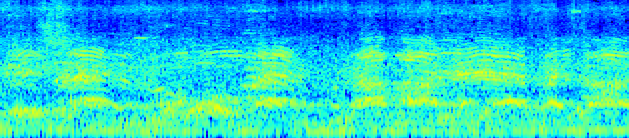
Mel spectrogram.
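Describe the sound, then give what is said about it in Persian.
A protest crowd of provincial employees of Iran's State Welfare Organization chants loudly in unison in front of the Islamic Consultative Assembly (parliament) in Tehran, protesting over salaries, benefits and welfare payments; many voices shout together in steady, rhythmic surges with no pause throughout. “روز گذشته در تهران کارمندان استانی سازمان بهزیستی در اعتراض به وضعیت حقوق و مزایا و دریافت‌های رفاهی خود مقابل مجلس شورای اسلامی دست به تجمع اعتراضی زدند.”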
